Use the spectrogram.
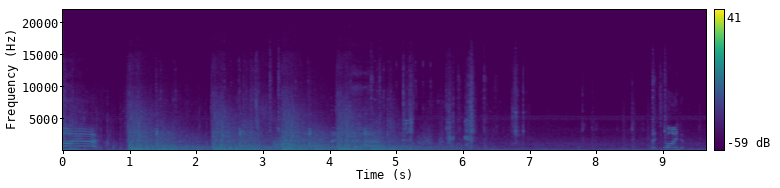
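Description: Halo: Combat Evolved gunfire comes in dense bursts of rapid shots, loud at first and then trailing off into scattered cracks and clatter. Brief voices break in at the start and near the end.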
